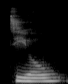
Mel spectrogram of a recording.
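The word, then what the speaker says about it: jiu: এটাকে আমরা বলবো জিও। জিও মানে হচ্ছে নাম্বার 9, জিও।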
